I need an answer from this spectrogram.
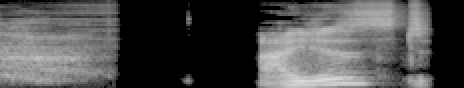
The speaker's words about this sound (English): Immediately doing a big yawn after I start the timer.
